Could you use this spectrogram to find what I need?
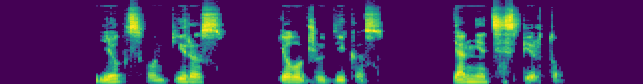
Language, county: Lithuanian, Vilnius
